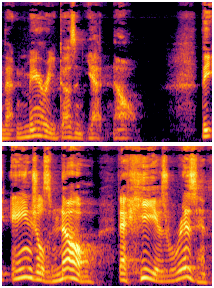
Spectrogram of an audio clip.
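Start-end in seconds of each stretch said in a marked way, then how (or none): 2.5-5.2 preaching with force. Real, not acted. Preacher building to emphasis.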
